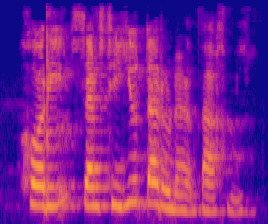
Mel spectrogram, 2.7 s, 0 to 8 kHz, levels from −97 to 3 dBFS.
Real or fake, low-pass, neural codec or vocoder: fake; 7.2 kHz; codec, 16 kHz, 16 kbps, FreqCodec, smaller model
